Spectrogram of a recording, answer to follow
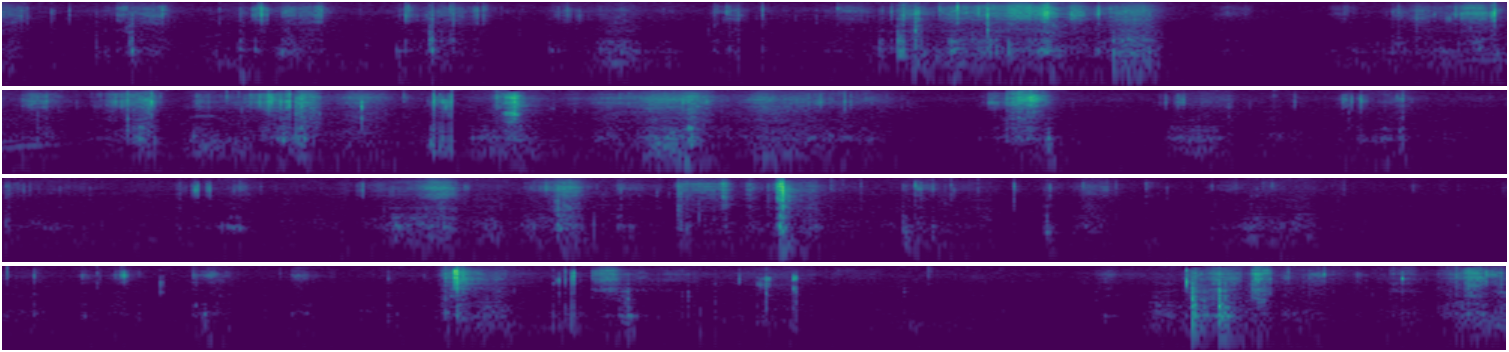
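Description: A hand-held tool rubbed and pressed over paper glued onto a binder cover, smoothing the edges flat, giving faint, irregular scratchy strokes.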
